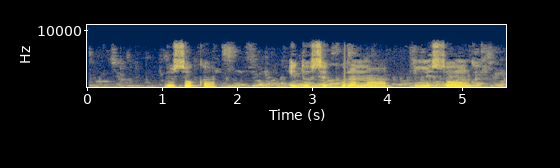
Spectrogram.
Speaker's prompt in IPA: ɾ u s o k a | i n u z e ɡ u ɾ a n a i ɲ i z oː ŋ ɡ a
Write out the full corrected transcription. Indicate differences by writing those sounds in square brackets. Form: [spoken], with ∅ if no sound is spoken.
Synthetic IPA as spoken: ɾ u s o k a | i [d] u [s] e [k] u ɾ a n a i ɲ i [s] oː ŋ ɡ a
